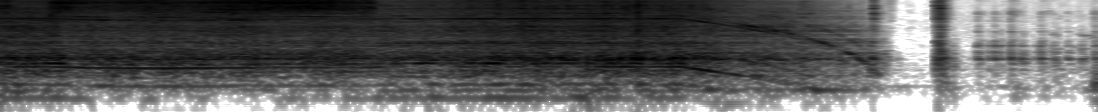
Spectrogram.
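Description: A belt sander whirs loudly, grinding wood, then winds down.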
